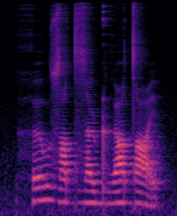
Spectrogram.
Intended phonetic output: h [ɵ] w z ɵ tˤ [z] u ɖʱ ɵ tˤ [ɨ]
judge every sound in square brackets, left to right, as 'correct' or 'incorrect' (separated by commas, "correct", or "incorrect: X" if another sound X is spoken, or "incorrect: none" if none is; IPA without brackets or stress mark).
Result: correct, correct, incorrect: e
